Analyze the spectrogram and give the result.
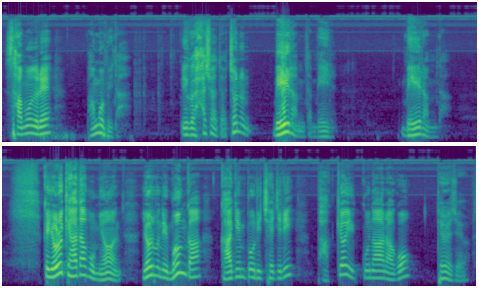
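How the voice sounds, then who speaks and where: A middle-aged man delivers a sermon with a lively, swinging delivery and a slightly high pitch, hammering home key words through repetition and chuckling at his own jokes. His voice is recorded close and dry. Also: no echo. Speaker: pastor.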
